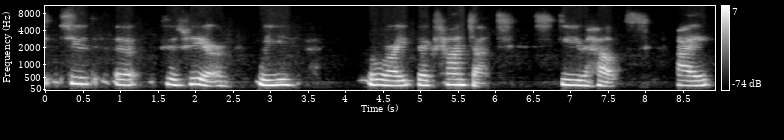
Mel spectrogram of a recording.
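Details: Non-fluent aphasia in an adult woman after a severe stroke in 2010, about 11 years earlier; she had no speech for three years and has ongoing speech difficulty, described as severe aphasia.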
